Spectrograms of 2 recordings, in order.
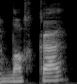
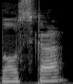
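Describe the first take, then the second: First: The s is weakened to a breathy h sound. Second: The s is pronounced as a full hissing s.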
